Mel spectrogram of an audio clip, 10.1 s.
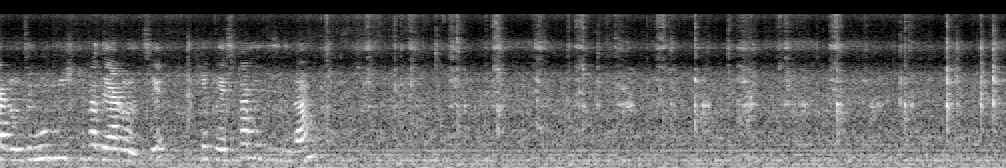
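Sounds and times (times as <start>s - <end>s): paste sizzling in oil: 0.2s - 10.0s
spoon scraping plastic bowl: 3.6s - 9.2s.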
